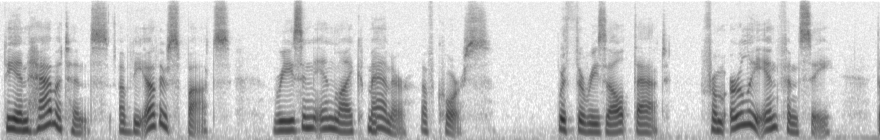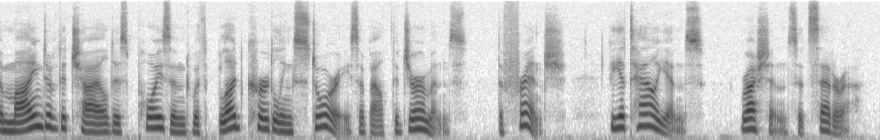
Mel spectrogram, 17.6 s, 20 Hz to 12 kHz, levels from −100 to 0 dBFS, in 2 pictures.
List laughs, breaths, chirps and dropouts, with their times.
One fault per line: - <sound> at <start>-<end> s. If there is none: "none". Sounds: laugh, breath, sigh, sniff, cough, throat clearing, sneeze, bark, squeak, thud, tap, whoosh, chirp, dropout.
none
